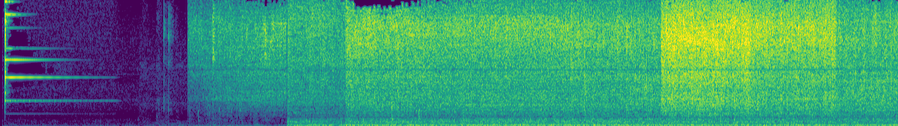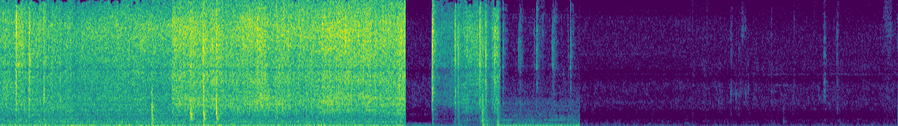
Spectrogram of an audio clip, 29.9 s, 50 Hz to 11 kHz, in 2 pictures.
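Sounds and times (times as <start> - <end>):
vegetables sizzling in hot oil: 3.2 - 21.7.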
